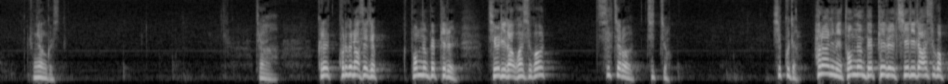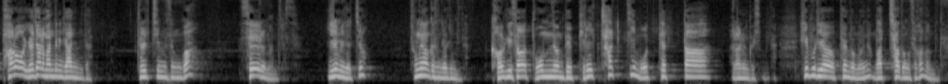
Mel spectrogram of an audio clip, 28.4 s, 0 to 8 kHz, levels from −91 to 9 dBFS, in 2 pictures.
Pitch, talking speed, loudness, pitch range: 180 Hz, 265 characters per minute, -25 LUFS, 150-215 Hz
